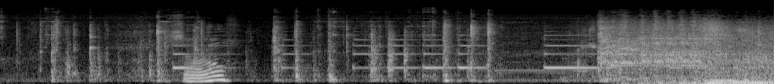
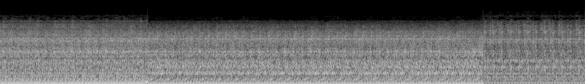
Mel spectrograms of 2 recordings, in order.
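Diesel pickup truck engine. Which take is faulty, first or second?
second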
